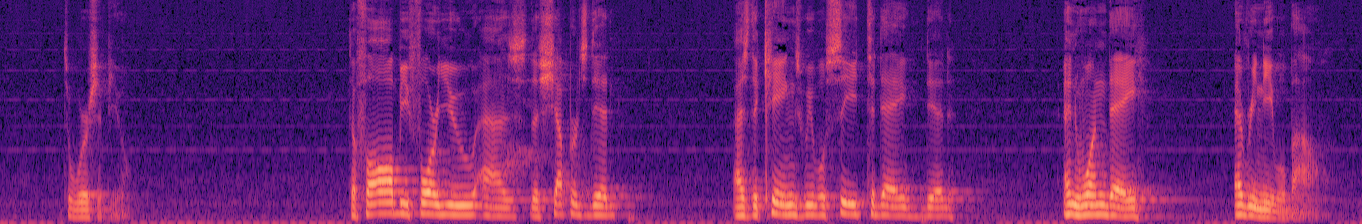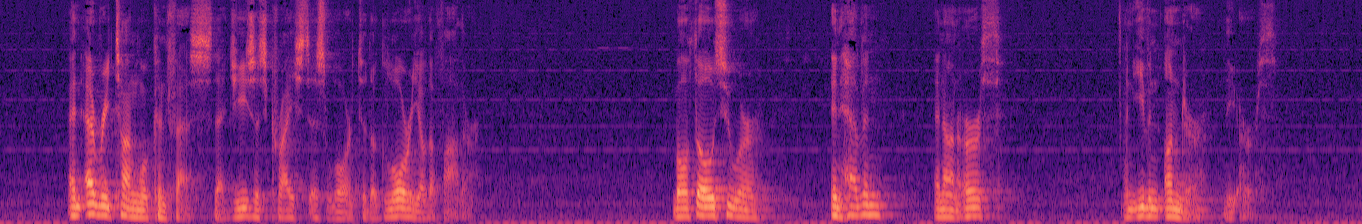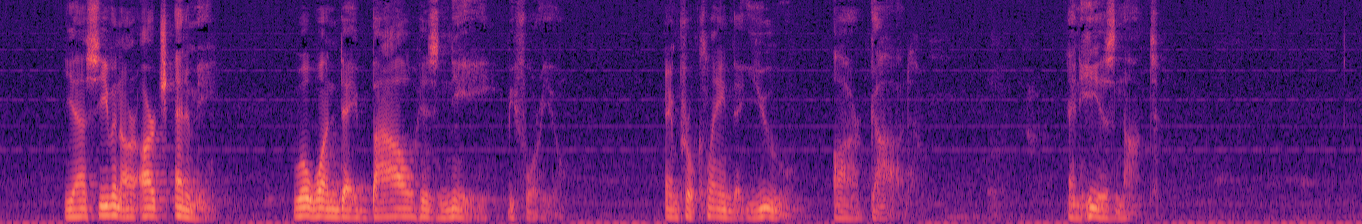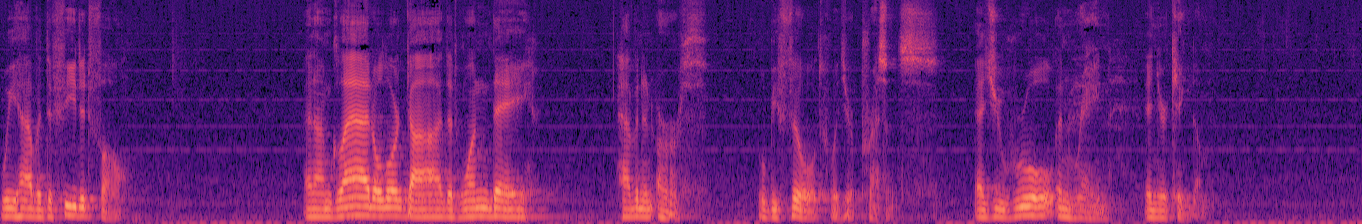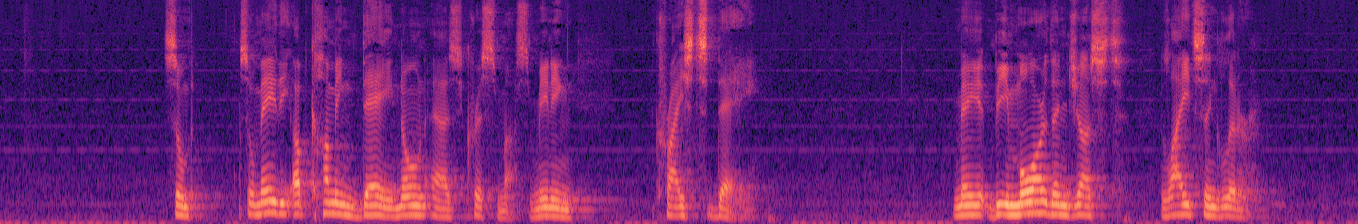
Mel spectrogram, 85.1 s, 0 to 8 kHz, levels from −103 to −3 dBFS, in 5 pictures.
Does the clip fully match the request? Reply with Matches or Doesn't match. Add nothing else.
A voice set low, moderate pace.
Doesn't match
